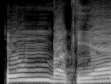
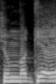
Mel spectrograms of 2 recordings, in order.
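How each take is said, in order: First: The word is broken into two separate parts. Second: The word is said smoothly as one unit. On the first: The meaning changes into something else. The speaker calls it wrong. "चुंबकीय नहीं, ऐसे नहीं पढ़ना" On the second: It means magnetic. The speaker calls it right. "एक साथ पढ़ना"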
